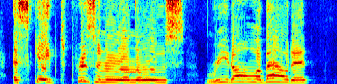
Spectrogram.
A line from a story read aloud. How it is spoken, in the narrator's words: the paperboy shouting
